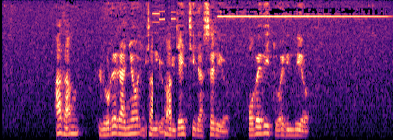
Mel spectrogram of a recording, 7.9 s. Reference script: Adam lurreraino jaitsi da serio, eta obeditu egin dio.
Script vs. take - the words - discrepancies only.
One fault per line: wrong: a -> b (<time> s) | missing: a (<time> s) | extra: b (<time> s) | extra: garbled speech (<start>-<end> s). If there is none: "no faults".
extra: garbled speech (2.9-3.5 s)
missing: eta (4.5 s)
